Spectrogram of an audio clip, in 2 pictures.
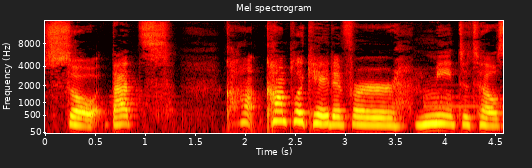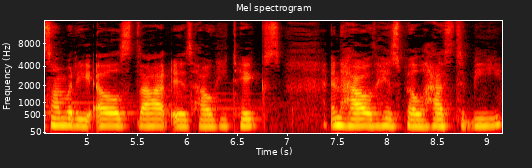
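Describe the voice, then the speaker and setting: Here a woman speaks at a very slow pace. Her medium-pitched voice shows ordinary pitch variation. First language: French. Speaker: vlogger. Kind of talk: casual chat. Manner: halting, with many ums and self-corrections.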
